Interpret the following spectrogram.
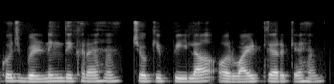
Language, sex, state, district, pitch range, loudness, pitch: Hindi, male, Jharkhand, Palamu, 140-150 Hz, -17 LUFS, 145 Hz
